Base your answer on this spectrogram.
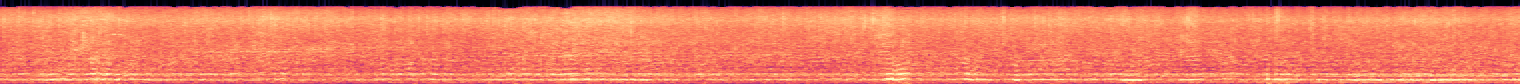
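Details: Foraging honeybees crowd the entrance of a Top Bar Hive, their thoracic flight muscles producing an even, low buzzing drone, with brief louder pulses as bees land or take off near the recorder.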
